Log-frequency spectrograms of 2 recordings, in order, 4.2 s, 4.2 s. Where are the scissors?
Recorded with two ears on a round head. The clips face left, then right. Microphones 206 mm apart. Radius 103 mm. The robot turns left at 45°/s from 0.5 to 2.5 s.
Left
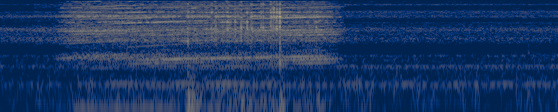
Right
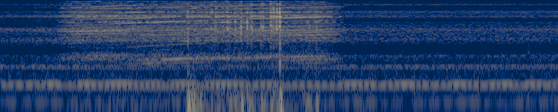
85° right; by 2.5 s 40° right (ahead or behind).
